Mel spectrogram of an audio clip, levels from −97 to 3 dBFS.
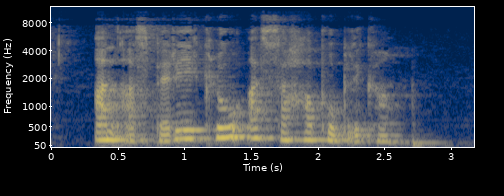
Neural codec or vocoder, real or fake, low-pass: none; real; 10.8 kHz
